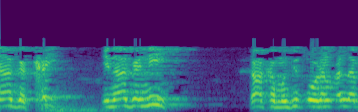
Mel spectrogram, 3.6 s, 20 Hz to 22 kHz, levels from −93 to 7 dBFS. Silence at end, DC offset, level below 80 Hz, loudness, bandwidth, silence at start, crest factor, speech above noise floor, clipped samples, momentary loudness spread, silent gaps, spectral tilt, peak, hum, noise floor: 0 s; under 0.1%; -48 dBFS; -12 LUFS; 5.4 kHz; 0 s; 12 dB; 42 dB; 0.3%; 14 LU; none; -7.5 dB/octave; 0 dBFS; none; -53 dBFS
